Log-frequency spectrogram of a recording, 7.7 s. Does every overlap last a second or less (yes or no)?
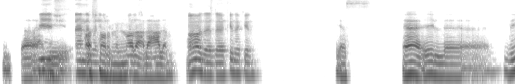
no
